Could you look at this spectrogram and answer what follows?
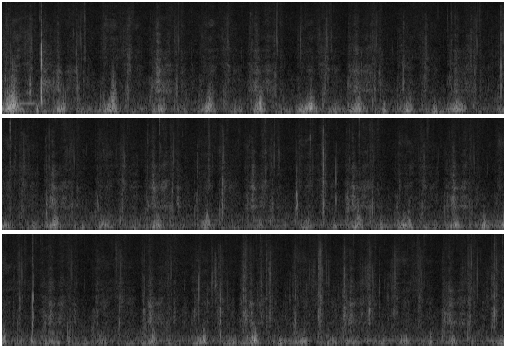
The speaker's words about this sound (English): This running in silence and breathing feels soul-settling to me, especially when I've gotten a mile or two under my belt. I'm coming up on two.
